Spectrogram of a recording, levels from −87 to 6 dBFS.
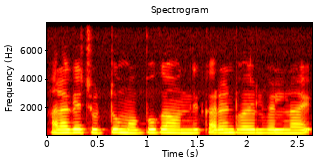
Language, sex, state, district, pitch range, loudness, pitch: Telugu, female, Andhra Pradesh, Sri Satya Sai, 215-230 Hz, -13 LUFS, 225 Hz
